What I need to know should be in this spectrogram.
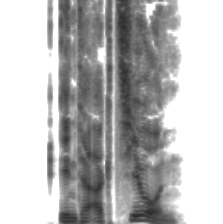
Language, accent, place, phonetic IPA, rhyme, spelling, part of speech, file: German, Germany, Berlin, [ɪntɐʔakˈt͡si̯oːn], -oːn, Interaktion, noun, De-Interaktion.ogg
- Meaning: interaction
